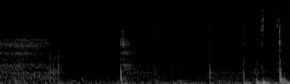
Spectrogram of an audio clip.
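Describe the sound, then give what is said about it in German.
Faint, irregular clicking of keys on a computer keyboard as someone types a web search, a few scattered taps early on that bunch into a quicker run near the end, with no voices. “Ich google das jetzt. Scheiße ist immer mit der Tastatur verbunden.”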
